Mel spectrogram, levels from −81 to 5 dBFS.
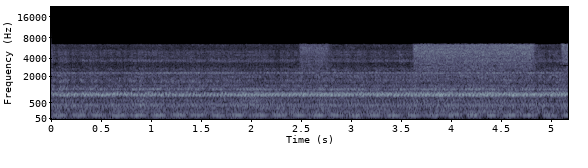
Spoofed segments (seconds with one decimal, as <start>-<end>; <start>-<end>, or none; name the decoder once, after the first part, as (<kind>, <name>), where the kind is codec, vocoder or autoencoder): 0.0-2.0 (vocoder, Vocos); 2.8-5.2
